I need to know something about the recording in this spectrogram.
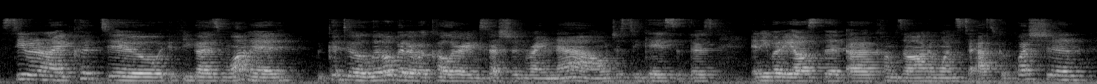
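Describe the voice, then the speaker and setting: A woman from Belgium in her forties chatting casually on a livestream as an artist, with a halting manner and trailing restarts. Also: low-pitched, fairly even intonation, fairly bright tone, slight background noise. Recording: echoey room, distant mic, music behind.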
